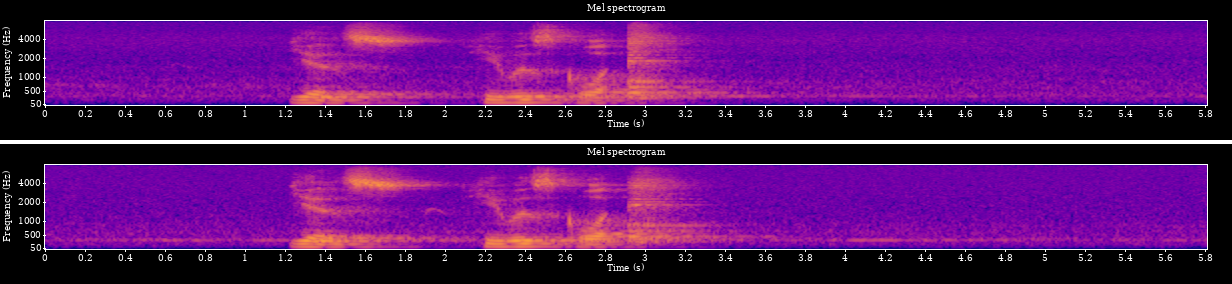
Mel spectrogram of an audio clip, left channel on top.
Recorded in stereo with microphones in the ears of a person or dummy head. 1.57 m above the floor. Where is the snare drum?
85° left, 2.5 m.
